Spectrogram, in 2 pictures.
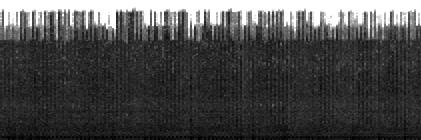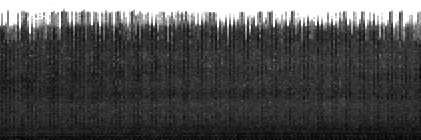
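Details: Old Gravely tractor with a new condenser just installed: loud single-cylinder chugging with some uneven knocking early, then settling into a steadier beat. Points arc much less than before and it now runs properly.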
